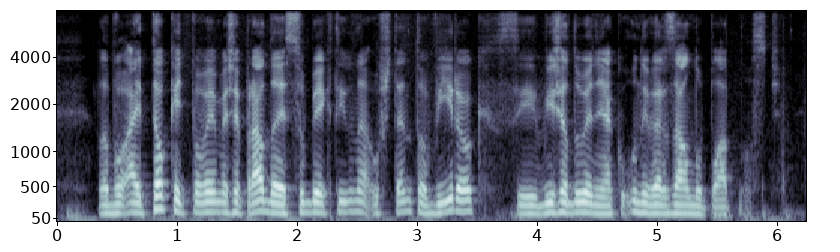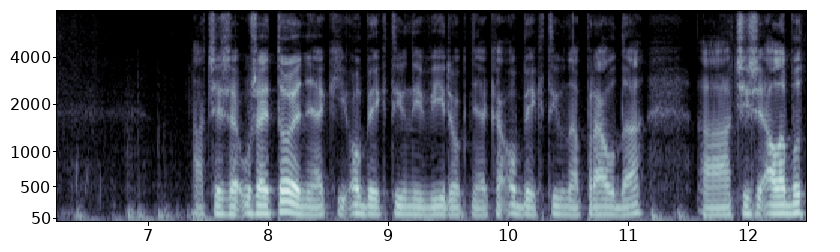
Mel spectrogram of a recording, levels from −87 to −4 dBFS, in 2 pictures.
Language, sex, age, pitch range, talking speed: Slovak, male, 20-39, 115-135 Hz, 155 wpm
